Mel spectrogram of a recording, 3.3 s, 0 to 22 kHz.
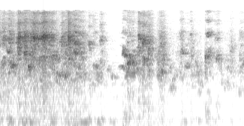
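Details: Budgerigars (parkit) recorded on 11 December 2022, giving dense high-pitched chirping and twittering chatter that fades briefly after the first second and a half, then resumes in scratchy bursts.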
